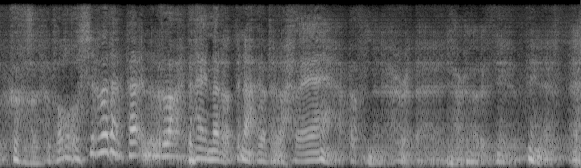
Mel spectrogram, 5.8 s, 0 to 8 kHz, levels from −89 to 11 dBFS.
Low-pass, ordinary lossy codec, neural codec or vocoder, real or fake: 7.2 kHz; none; codec, 16 kHz, 0.5 kbps, X-Codec, WavLM features, trained on Multilingual LibriSpeech; fake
